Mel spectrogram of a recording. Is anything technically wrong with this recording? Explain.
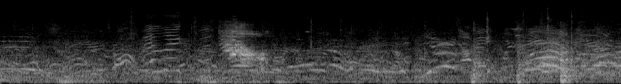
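No, nothing in this audio points to a technical problem; the signal holds steady throughout, with no audible disturbance, interruption or damage anywhere in the clip.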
